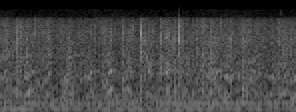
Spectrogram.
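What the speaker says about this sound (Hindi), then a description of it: "तभी उधर ऊपर आसमान में कबूतरों का एक बड़ा समूह गुजर रहा था।" A flock of pigeons gives soft, overlapping coos against a steady background hum, with a few faint chirps mixed in.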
